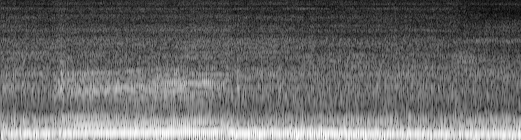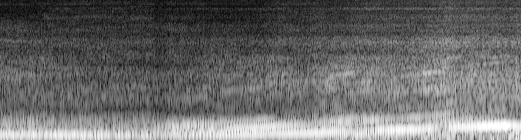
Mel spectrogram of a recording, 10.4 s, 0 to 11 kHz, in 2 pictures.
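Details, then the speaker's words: 1977 Honda CB400 Four on road, first ride after rebuild with new exhaust: note climbs and falls smoothly through gears, clean pickup, no misses or rattles; owner judges carb sync close, before CarbMate synchronisation; running normally. "man it just sounds so good I the sink has to be close because well it wouldn't it wouldn't run this good I mean it sounds good like I you can just hear when it's right"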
